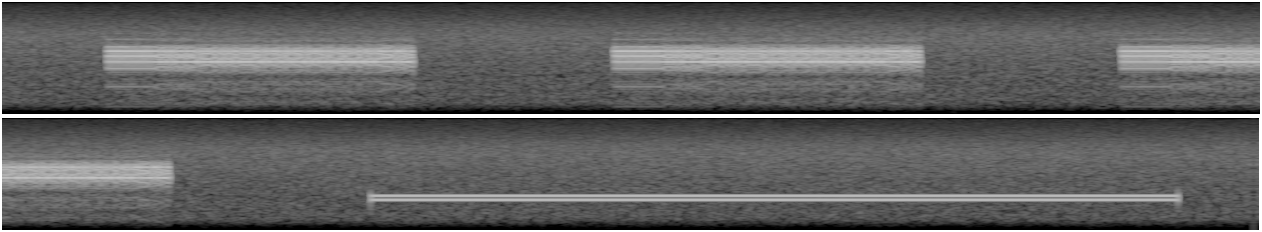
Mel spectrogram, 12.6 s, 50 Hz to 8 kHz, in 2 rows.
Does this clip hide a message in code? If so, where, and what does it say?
Yes: Emergency Alert System (SAME) tones (header bursts, then the 853 and 960 Hz attention tone) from 0.6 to 12.2 s, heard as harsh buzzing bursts, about 520.83 baud.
